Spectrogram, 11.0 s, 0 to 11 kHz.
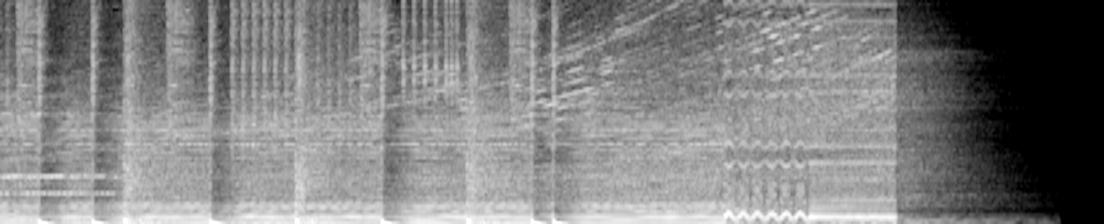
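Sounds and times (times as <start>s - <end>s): dubstep synth and bass chord: 0.0s - 10.2s.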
